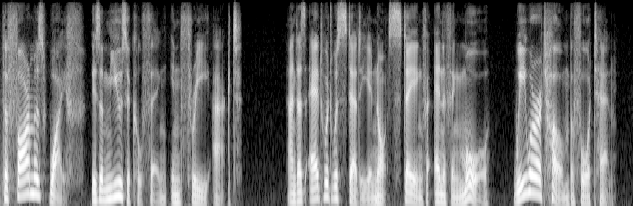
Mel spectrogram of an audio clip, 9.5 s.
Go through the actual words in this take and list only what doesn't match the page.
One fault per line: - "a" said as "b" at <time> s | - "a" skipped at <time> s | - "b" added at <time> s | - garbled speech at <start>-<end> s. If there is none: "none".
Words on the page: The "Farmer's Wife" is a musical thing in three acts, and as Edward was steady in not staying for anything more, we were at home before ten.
- "acts" said as "act" at 3.2 s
